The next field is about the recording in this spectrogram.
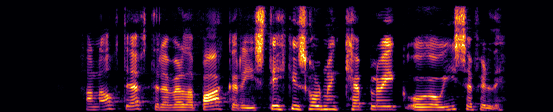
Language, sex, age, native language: Icelandic, female, 30-39, Icelandic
